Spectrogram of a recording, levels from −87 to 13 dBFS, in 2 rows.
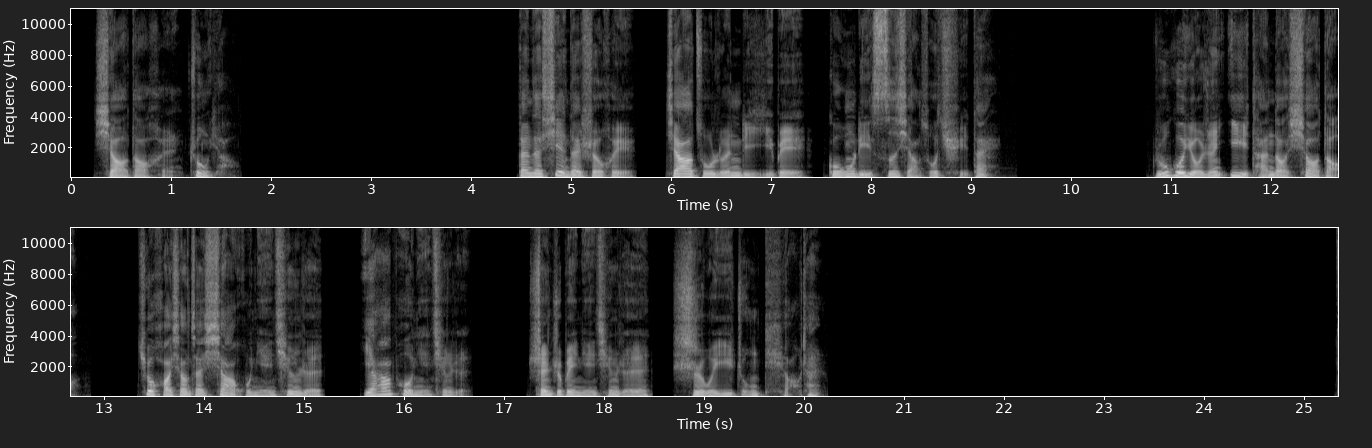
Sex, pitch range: male, 85-130 Hz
